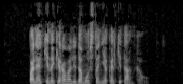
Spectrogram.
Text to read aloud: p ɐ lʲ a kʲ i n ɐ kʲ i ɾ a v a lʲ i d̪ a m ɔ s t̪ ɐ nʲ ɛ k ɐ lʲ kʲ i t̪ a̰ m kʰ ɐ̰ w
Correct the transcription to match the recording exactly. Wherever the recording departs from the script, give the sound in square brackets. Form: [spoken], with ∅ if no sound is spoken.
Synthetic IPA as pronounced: p [a] lʲ a kʲ i n ɐ kʲ i ɾ a v a lʲ i d̪ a m ɔ s t̪ ɐ nʲ ɛ k ɐ lʲ kʲ i t̪ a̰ [n] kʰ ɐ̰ w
